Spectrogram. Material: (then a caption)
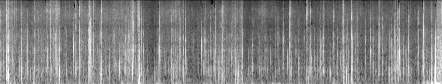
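Plastic. A clear plastic zip bag full of white fluffy filling is pressed and squeezed with fingers and thumbs. The result is a steady run of soft, dry crinkles and crackles with short, bright snaps that stop quickly, rising to a louder crunch at the very end.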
